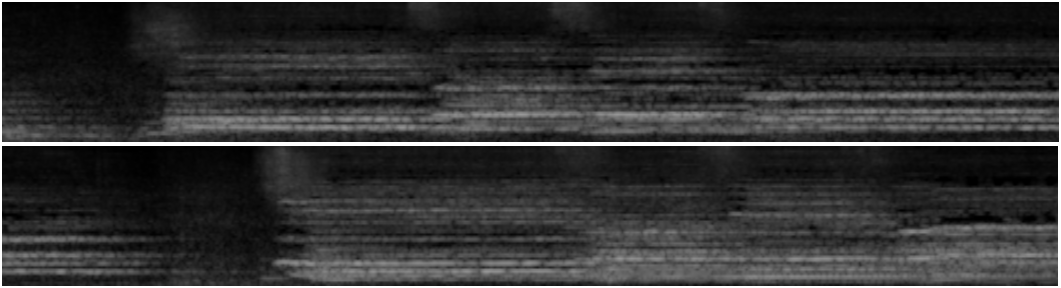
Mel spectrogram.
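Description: Mixed choir of men's and women's voices singing sustained chords, with two short breaks between phrases, about half a second in and again around six seconds in.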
